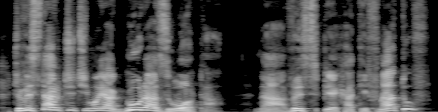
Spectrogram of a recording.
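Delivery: high, loud, eager character voice; Migotek calling out his offer. A narrator's reading. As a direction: pitch it up and project to the other side. Migotek makes Buka an offer. (wysoki, donośny głos Migotka)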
